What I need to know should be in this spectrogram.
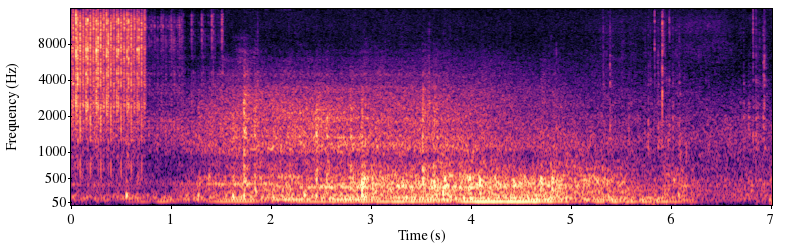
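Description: A train rumbles along the tracks in the distance.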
